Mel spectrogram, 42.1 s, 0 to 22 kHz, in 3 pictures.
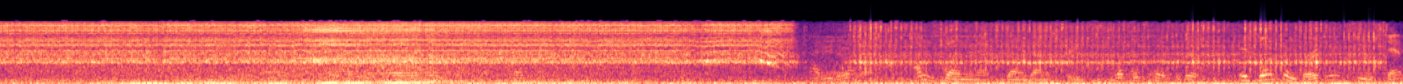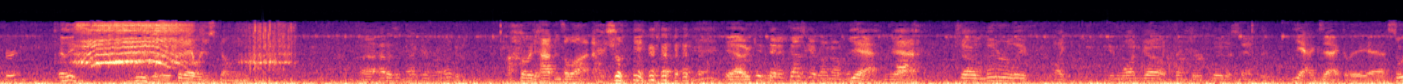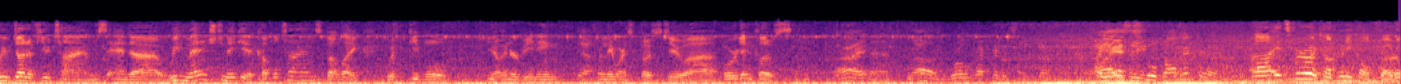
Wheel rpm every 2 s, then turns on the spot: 160, 160, 160, 130, 30, 40, 30, 50, 10, 0, 0, 0, 0, 0, 0, 0, 0, 0, 0, 0, 0.
8-14 16-18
